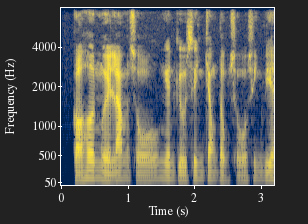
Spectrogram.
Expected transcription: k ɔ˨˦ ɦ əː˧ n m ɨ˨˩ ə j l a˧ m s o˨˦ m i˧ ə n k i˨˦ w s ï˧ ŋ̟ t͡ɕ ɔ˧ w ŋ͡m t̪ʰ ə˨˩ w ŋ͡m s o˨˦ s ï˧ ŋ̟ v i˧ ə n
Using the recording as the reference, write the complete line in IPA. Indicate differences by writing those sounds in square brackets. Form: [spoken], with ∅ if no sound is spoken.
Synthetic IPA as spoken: k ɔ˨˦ ɦ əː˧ n m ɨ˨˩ ə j l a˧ m s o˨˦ [ŋ] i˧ ə n k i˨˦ w s ï˧ ŋ̟ t͡ɕ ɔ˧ w ŋ͡m [t̪] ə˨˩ w ŋ͡m s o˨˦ s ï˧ ŋ̟ v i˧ ə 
